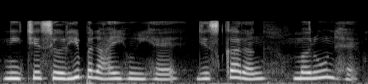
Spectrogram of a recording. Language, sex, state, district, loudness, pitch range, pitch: Hindi, female, Jharkhand, Palamu, -15 LUFS, 260-290 Hz, 275 Hz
